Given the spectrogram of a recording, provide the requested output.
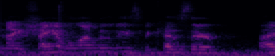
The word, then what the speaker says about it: Shyamalan: pronounced? It's Shyamalan.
